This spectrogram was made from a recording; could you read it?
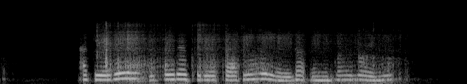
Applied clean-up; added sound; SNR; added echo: neural mask model RNNoise.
